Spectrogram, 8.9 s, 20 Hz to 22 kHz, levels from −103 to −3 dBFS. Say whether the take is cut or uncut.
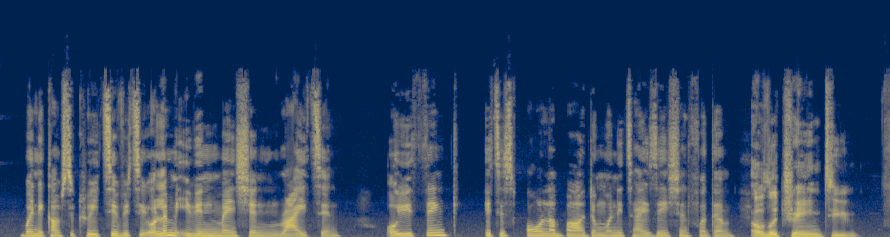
cut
